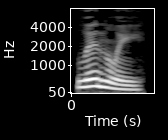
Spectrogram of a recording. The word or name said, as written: lynley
